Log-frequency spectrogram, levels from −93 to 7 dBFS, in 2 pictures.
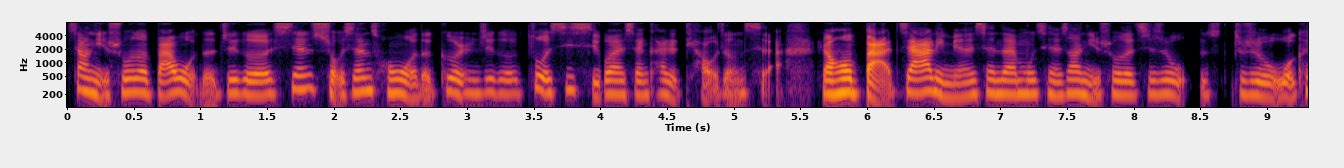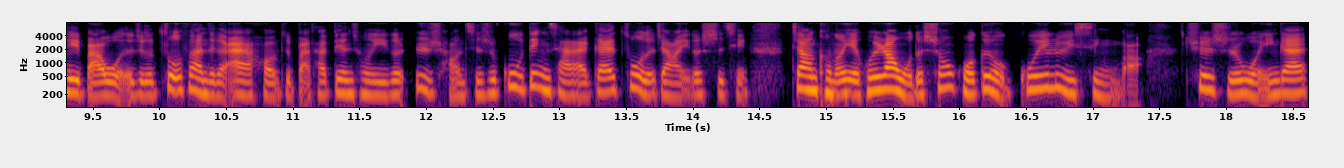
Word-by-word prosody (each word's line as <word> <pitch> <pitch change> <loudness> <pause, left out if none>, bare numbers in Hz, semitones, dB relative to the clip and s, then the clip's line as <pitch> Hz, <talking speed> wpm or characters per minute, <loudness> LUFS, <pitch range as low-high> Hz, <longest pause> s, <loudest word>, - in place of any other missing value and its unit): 像 245 -5 0
你 195 - -3
说 215 +3 -1
的， 220 - +3
把 195 +1 +2
我 215 -3 +1
的 - - -8
这 210 +1 -3
个 195 -1 +2
先 255 +5 -4
首 265 - -4
先 225 +1 -1
从 215 -3 -3
我 195 -6 +1
的 - - -6
个 225 -1 -2
人 205 +2 -5
这 220 +1 -6
个 205 0 -6
作 215 +1 -1
息 230 +4 -6
习 240 -7 -6
惯， 200 +1 0
先 195 -1 -4
开 205 0 -7
始 - - -5
调 - - -9
整 205 0 -8
起 210 - -7
来。 - - -11 0.3
然 200 - +5
后 220 +1 +10
把 210 -1 +7
家 220 +1 +5
里 210 - +1
面 175 +2 -5
现 210 0 -2
在 205 -1 +2
目 200 0 -1
前 200 -2 -5
像 210 -1 -1
你 180 - -5
说 200 -1 -4
的， 190 -1 0
其 200 +1 -9
实 200 +1 -3
我 195 - -4 0.4
就 205 - -7
是 195 -2 -1
我 170 - -1
可 225 -1 0
以 210 - +7
把 185 -2 +2
我 185 -1 +2
的 - - -4
这 190 - -5
个 185 - -2
做 235 +4 +2
饭 235 -5 +1
这 190 - -2
个 185 - -2
爱 190 - +3
好， 180 -1 -4
就 - - -9
把 - - -6
它 190 - -5
变 210 +2 -1
成 200 -2 -5
一 185 - -4
个 195 - -2
日 265 -4 -5
常 205 - -9
其 195 +1 -7
实 205 +2 -3
固 275 +5 -2
定 280 -3 0
下 205 -5 -3
来 175 -1 -2
该 225 +4 +1
做 255 +2 -1
的 190 - -1
这 200 - -3
样 175 -2 -4
一 - - -7
个 195 - -5
事 200 0 -7
情， 195 +1 -9 0.3
这 275 - +4
样 255 -2 +8
可 215 -3 +1
能 195 +2 +3
也 200 - +5
会 230 +5 +4
让 255 -1 +8
我 195 - +2
的 195 - -1
生 275 +7 -2
活 200 -6 +2
更 255 +4 +3
有 205 - 0
规 255 +2 +1
律 260 -6 0
性 200 -4 -7
吧。 - - -9 0.3
确 260 -2 0
实， 210 -4 -1
我 195 -2 +1
应 195 - -3
该 210 +1 +3
205 Hz, 350 characters per minute, -25 LUFS, 195-225 Hz, 0.4 s, 后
